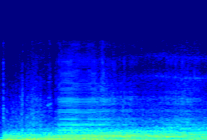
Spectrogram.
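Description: Tyres screech during a slide.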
